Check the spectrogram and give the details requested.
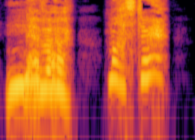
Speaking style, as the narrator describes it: the women's voices screaming at once

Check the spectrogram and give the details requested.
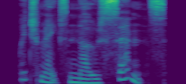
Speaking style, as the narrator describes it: Ito said

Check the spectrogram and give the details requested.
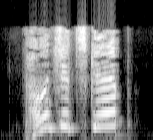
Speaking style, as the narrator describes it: Julie shouted

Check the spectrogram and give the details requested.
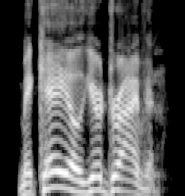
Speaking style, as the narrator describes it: the sergeant shouted

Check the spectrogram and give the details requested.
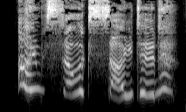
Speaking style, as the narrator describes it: Becca squealed

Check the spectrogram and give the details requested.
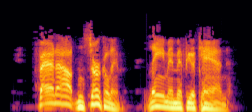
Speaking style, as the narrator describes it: their leader rasped out

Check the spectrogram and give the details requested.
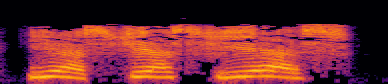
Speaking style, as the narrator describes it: let out a squeal of delight, jumping up and down, screaming

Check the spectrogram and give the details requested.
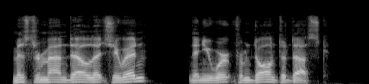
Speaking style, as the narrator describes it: Derek said

